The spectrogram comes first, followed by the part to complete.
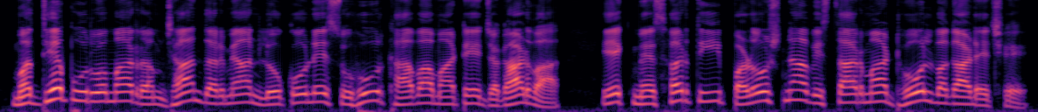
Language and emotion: Gujarati, neutral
